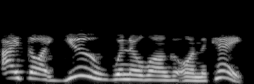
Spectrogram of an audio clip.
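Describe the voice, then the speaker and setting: An eager female assistant acted by a woman puts questions in a high, very lively voice. It is theatrical audio drama, heard through a thin, phone-like recording. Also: normal speed, dry recording. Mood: curious. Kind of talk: theatrical audio play acting. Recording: thin, narrow phone-like sound.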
